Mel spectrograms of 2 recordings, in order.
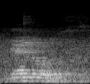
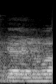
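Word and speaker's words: Galois: Word ये 1830 में coin by गैलो और प्रोनाउंसिएशन गैलवा होता है इसका 1830।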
